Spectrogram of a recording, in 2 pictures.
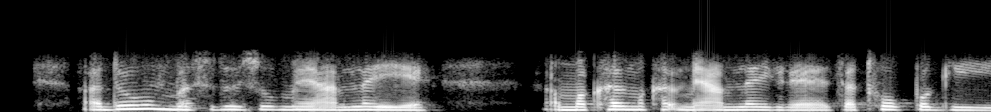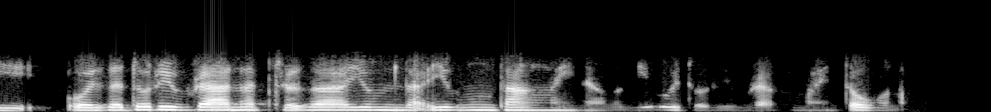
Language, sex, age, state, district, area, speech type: Manipuri, female, 30-45, Manipur, Kangpokpi, urban, conversation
